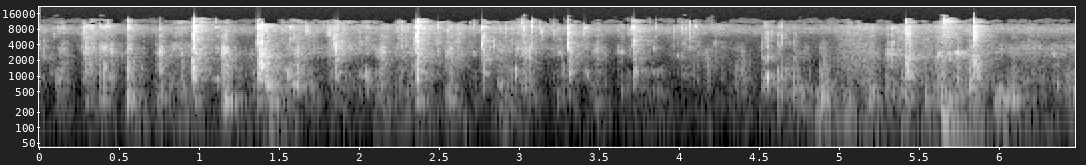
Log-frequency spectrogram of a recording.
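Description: A person chewing a mouthful of rice and raw green chilli close to the microphone: many short, wet mouth clicks and smacks, several a second. A dull thump near the end.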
